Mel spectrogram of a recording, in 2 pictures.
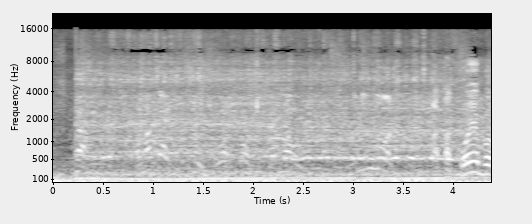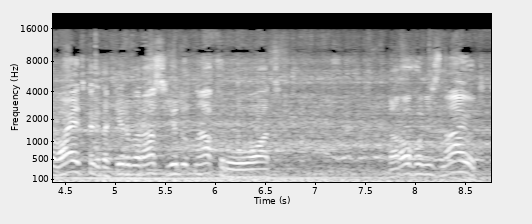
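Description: An off-road vehicle's engine rumbles steadily at low speed.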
